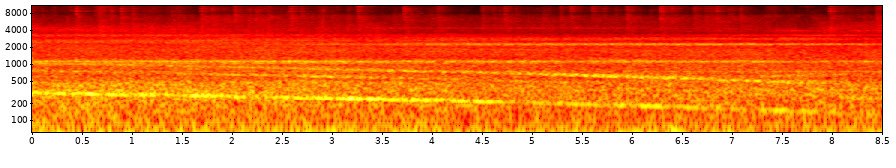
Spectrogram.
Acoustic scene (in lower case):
subway station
